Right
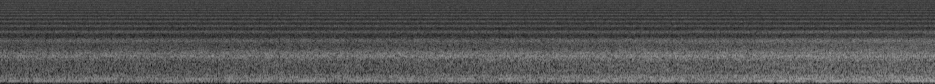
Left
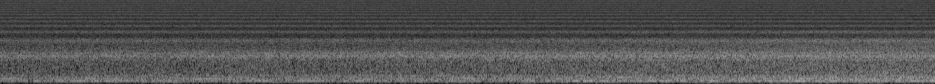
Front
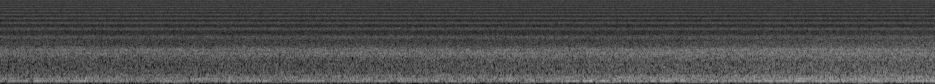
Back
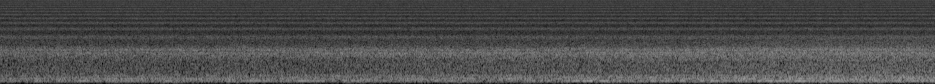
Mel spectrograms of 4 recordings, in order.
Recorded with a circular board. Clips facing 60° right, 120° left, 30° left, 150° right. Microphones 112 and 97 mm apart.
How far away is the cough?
No cough in this recording.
